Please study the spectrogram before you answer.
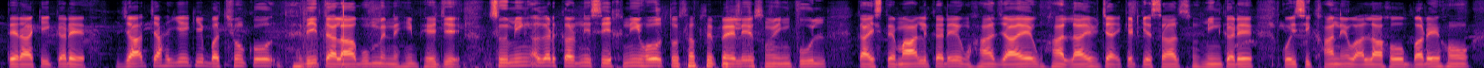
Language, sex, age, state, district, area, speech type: Urdu, male, 18-30, Bihar, Saharsa, urban, spontaneous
